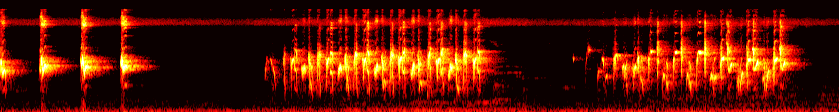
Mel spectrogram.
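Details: Sooty-headed bulbul call meant to provoke a lazy bulbul into answering: four short, loud whistled notes, then a pause, then two bursts of fast, scratchy, chattering notes, each about two seconds long.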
